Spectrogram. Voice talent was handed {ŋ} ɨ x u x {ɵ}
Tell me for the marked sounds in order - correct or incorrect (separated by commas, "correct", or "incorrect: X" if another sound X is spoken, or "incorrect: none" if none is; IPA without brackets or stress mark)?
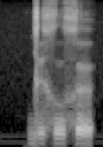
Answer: incorrect: ɡ, correct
